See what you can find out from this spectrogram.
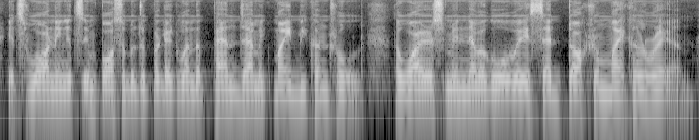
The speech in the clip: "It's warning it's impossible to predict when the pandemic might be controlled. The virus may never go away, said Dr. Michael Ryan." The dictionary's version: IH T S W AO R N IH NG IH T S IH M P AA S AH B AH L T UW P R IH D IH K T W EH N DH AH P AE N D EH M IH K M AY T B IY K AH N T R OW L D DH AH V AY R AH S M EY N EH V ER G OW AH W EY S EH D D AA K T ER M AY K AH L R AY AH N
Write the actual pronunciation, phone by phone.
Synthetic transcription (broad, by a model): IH T S W AO R N IH NG IH T S IH M P AA S AH B AH L T UW P R IH D IH K T W EH N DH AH P AE N D EH M IH K M AY T B IY K AH N T R OW L D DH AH W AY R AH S M EY N EH V ER G OW AH W EY S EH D D AA K T ER M AY K AH L R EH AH N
